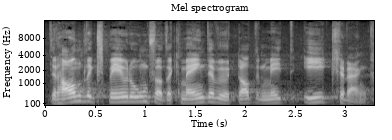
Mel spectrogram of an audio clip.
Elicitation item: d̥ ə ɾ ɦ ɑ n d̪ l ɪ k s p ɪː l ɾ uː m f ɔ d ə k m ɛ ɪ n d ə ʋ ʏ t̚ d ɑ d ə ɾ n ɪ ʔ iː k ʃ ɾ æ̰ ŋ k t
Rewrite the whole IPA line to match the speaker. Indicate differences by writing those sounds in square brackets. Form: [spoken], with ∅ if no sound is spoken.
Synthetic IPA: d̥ ə ɾ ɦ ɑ n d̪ l ɪ k s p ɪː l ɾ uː m f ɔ d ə k m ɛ ɪ n d ə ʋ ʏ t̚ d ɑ d ə ɾ [m] ɪ [t] iː k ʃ ɾ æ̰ ŋ k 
